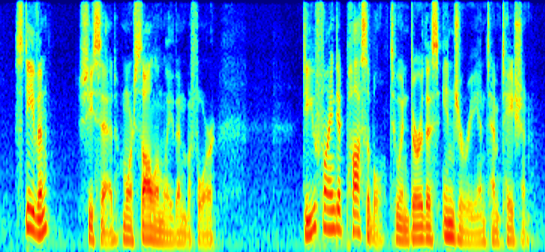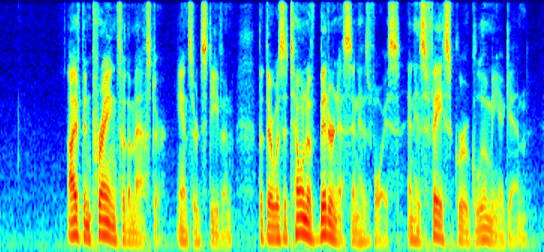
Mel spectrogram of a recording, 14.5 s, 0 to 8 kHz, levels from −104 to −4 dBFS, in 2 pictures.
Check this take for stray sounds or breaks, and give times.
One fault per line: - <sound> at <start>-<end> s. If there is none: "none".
none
